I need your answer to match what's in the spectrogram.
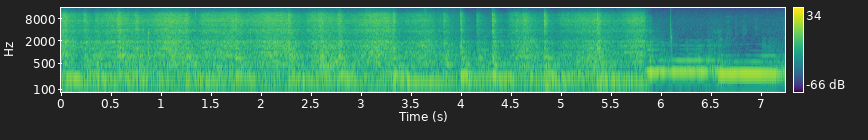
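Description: Two dishwashing brushes scrub a cardboard plate used as a light, portable drum kit, in a steady, dense swishing rhythm with quick scratchy strokes. Near the end the brushing drops away, leaving a low, sustained tone.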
